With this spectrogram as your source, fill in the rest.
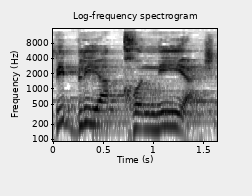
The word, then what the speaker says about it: biblia: a short break it's biblia well will we say it again biblia okay so the way to pronounce the greek is to pronounce every syllable okay so um it's not actually bibliophonia but biblia it's a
